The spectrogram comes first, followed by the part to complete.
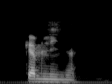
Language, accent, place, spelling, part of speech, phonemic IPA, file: French, France, Lyon, cameline, noun, /kam.lin/, LL-Q150 (fra)-cameline.wav
- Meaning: camelina (plant)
